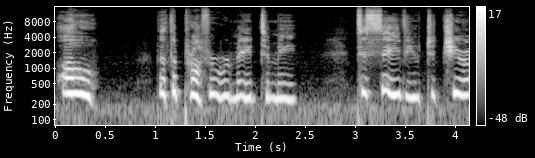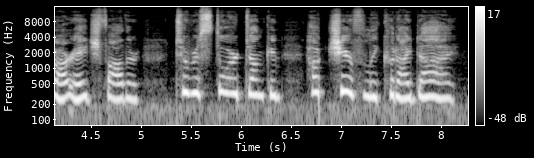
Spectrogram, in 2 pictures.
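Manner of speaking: put-on high, loud, fervent girlish voice; young sister's plea. A narrator's reading. Alice wishing she could die for her family, high and fervent. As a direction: cry it out high, longing to sacrifice herself.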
